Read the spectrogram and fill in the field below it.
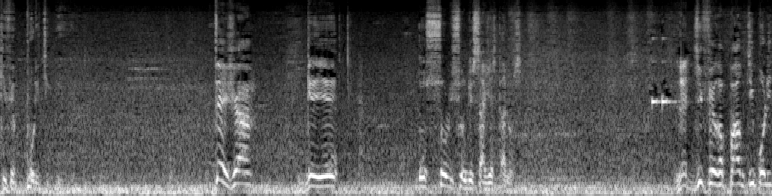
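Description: An elderly man speaks into a microphone in short, emphatic bursts.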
